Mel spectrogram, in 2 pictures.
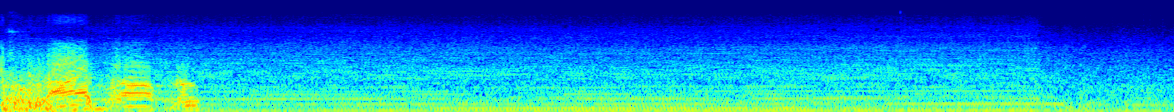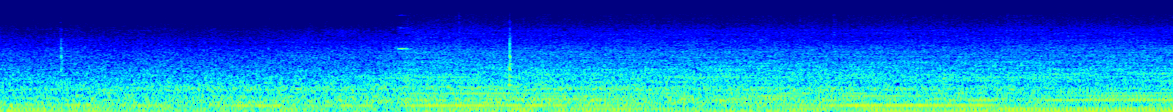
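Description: A race car engine drones steadily at high speed, shifting pitch slightly.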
